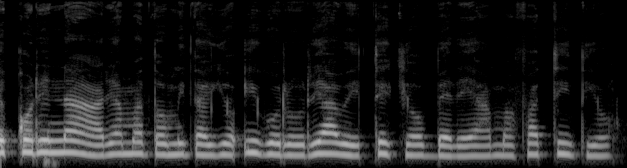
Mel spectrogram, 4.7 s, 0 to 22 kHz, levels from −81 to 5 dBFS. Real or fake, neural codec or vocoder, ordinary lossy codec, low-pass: real; none; none; none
